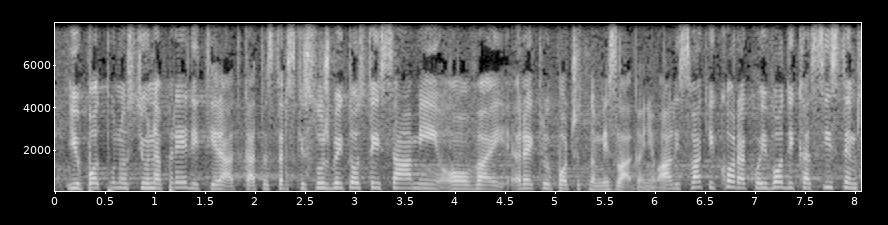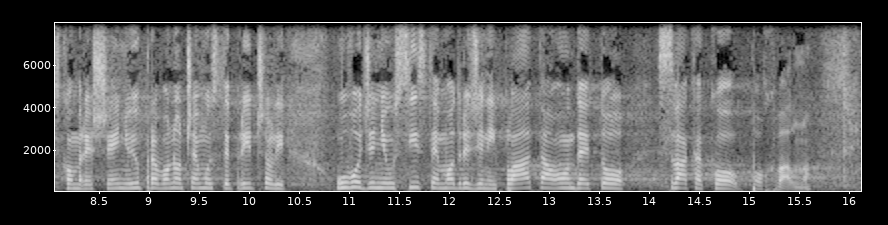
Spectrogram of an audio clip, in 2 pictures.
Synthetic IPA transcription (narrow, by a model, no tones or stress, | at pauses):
iupo̞t̪̚puno̞st̪iunapɾeːd̪it̪iɾaːd̪kat̪ast̪aɾskeslˠuːʒbe̞it̪o̞ːst̪eisaːmioʋaːjɾekliupo̞t͡ʃet̪no̞mizlˠa̰ːɡa̰ɲṵʔa̰lisʋakiko̞ɾakːo̞jiʋo̞d̪ikasist̪e̞msko̞mɾe̞ʃe̞ːɲuiupɾaʋoonot͡ʃe̞must̪e̞pɾiːt͡ʃali | uʋo̞d͡ʑe̞ɲeusist̪e̞mo̞d̪ɾe̞d͡ʑe̞nixplˠaːt̪ao̞nd̪aje̞t̪o̞ː | sʋakako̞po̞xʋa̰ːlˠno̰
